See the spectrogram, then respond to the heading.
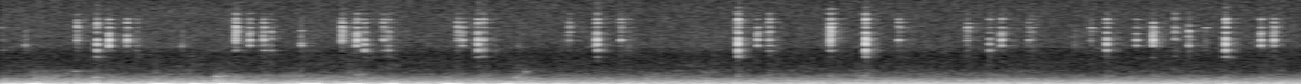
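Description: Fingernails tap on the sides of the glass dome of a water-filled glass snow globe with glitter and a dragon inside. Quiet, bright clicking taps come in uneven clusters over a deep low rumble that fades after about five seconds, leaving soft, sparse taps.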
